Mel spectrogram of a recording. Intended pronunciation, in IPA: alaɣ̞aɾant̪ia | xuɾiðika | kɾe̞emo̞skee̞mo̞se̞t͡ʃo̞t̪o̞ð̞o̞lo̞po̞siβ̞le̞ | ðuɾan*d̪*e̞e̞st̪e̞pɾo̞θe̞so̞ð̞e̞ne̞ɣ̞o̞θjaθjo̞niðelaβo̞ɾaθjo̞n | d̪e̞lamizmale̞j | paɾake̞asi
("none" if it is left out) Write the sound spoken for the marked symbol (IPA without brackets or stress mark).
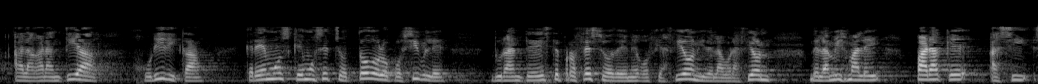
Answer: t̪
